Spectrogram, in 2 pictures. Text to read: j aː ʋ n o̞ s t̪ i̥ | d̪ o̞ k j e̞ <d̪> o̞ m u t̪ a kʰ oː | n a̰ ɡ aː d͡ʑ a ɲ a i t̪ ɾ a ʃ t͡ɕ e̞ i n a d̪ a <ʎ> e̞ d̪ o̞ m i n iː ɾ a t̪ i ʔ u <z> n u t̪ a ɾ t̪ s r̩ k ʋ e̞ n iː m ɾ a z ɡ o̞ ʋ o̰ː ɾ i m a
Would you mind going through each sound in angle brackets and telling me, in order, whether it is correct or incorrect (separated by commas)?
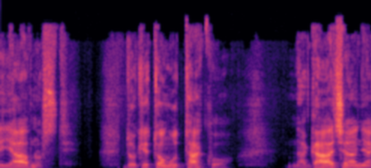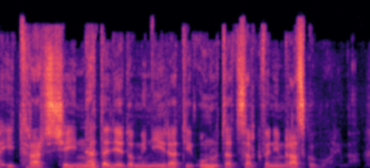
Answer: incorrect, correct, incorrect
